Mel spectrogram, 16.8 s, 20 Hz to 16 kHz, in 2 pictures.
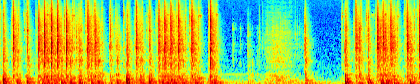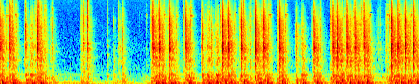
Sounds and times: old manual typewriter, typing 0.0 - 4.4
old manual typewriter, typing 6.8 - 16.7
typewriter carriage return by hand 6.8 - 16.7

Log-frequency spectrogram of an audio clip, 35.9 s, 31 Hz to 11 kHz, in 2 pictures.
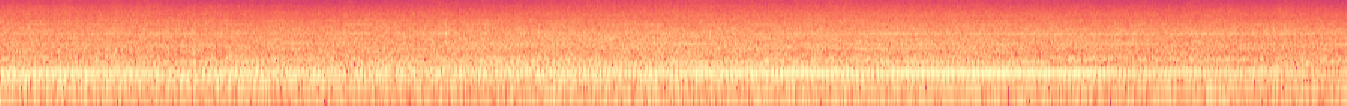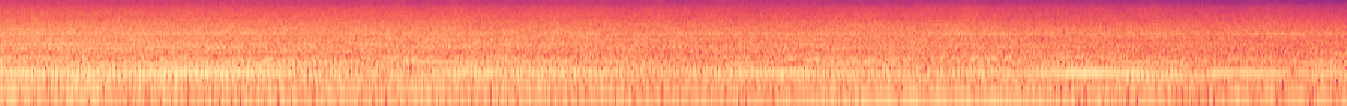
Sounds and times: snow blower pass by 0.0 - 35.9

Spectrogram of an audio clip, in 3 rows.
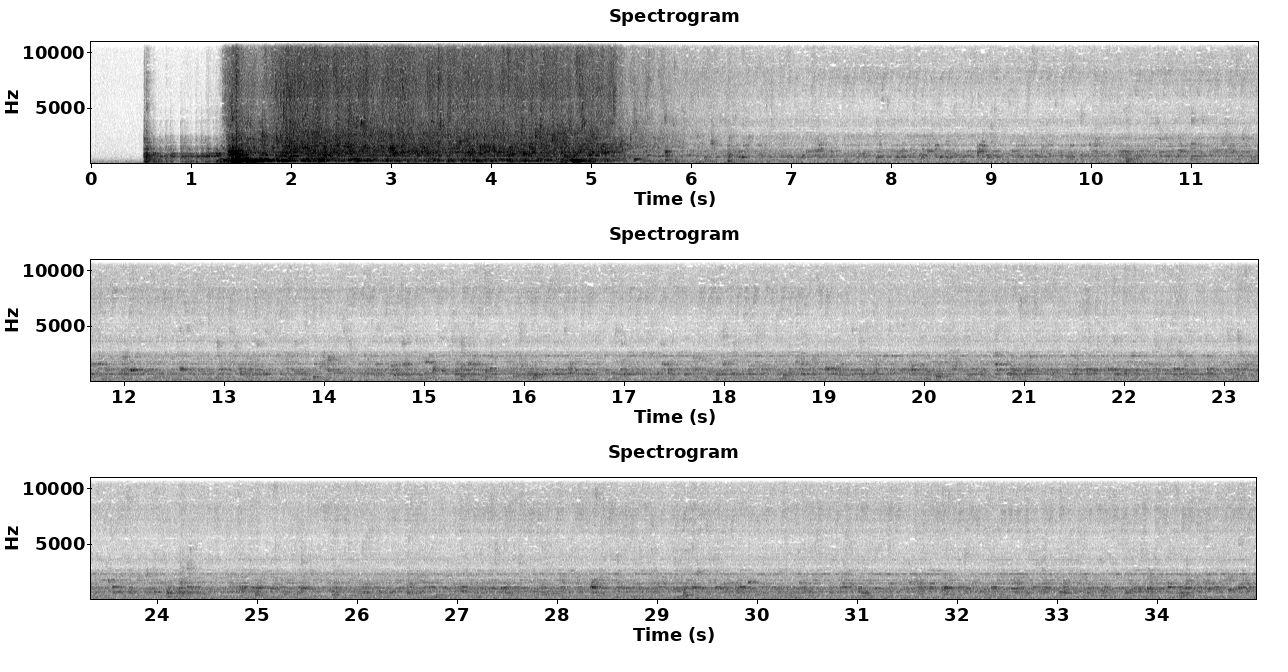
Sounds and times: flushing the toilet 0.8 - 34.9
refill water 1.2 - 7.3

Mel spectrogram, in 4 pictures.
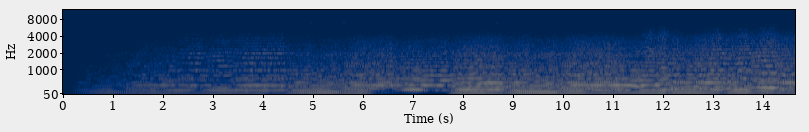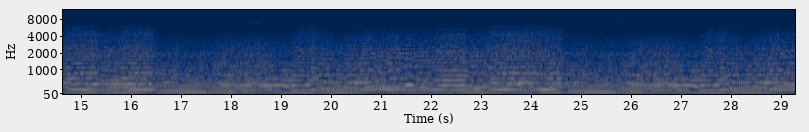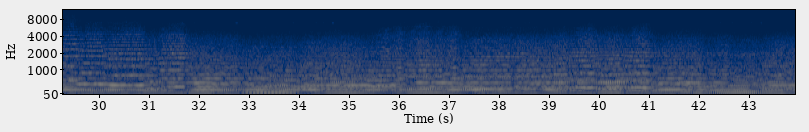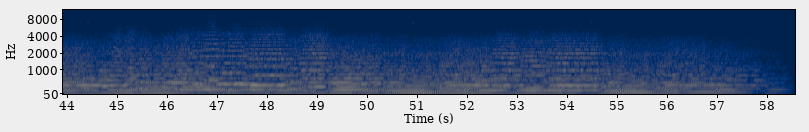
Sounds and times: cello 0.0 - 58.5
violins 0.0 - 58.5
viola 0.3 - 58.5

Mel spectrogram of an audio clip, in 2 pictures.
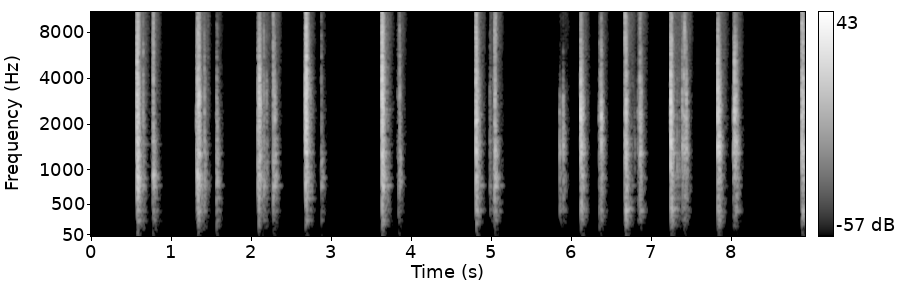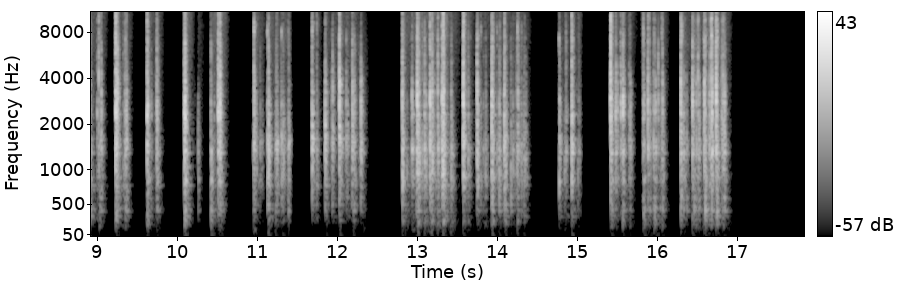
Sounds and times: pressing buttons plastic ones 0.6 - 3.0
pressing buttons plastic ones 3.6 - 4.0
pressing buttons plastic ones 4.8 - 5.2
pressing buttons plastic ones 5.9 - 8.2
pressing buttons plastic ones 8.9 - 17.0

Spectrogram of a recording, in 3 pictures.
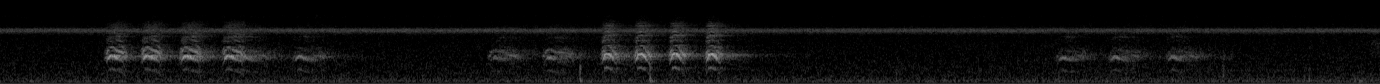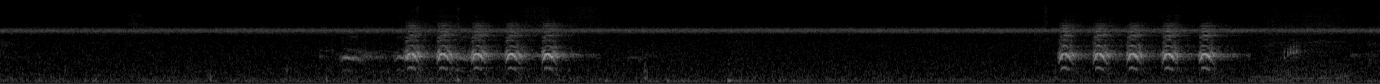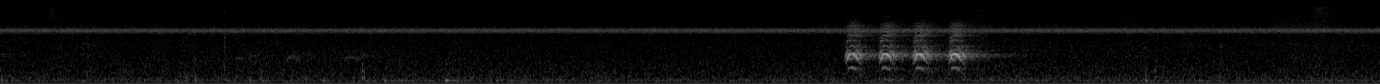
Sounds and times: crickets 0.0 - 41.4
crows 1.0 - 3.3
crows 4.9 - 7.5
crows 10.6 - 12.2
crows 17.2 - 20.3
crows 24.4 - 26.8
crows 36.0 - 37.6

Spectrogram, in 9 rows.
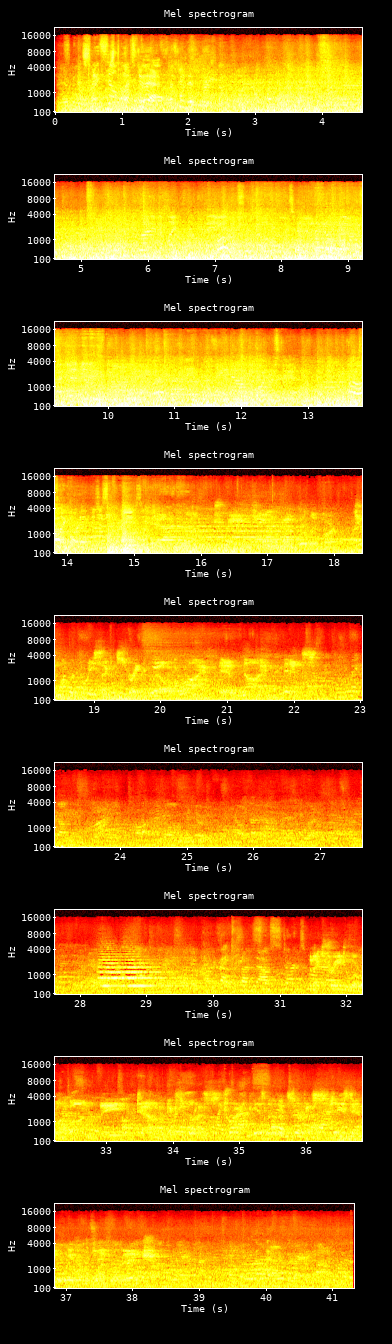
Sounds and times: Subway train, in transit 0.0 - 41.3
loud walla 0.0 - 41.3

